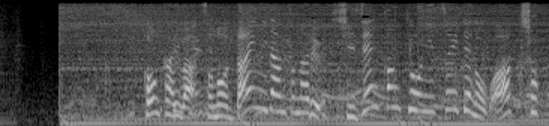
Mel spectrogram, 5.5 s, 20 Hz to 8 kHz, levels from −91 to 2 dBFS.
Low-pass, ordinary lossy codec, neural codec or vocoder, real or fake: 7.2 kHz; none; none; real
